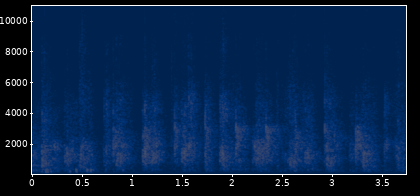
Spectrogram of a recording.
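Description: Applause from a church audience for a newly baptized member: quiet, steady clapping from a small group, the individual hand claps blending into a soft, continuous patter.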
